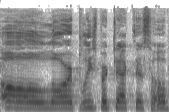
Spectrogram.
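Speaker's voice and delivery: put-on sorrowful, beseeching, mournful pleading. Retelling how the grieving mourners prayed: imitating grieving mourners. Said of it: "they suddenly go from grieving".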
